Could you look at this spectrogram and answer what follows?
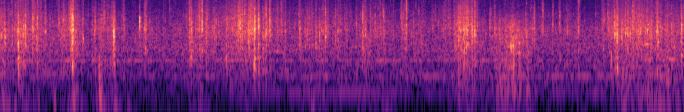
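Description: A mesh keepnet full of live tilapia being handled and lifted into a plastic tub: fish flapping and slapping against each other in the net, with water dripping, giving a string of irregular sharp wet slaps and rustles. A low steady hum comes in about two seconds in.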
